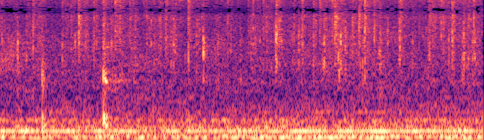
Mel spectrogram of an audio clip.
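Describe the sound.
An egg frying in a pan gives off a steady, loud sizzle with scattered small crackles and pops throughout, alone without talk.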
